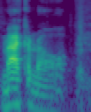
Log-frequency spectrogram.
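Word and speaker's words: Mackinac: mainland of maau Island it's spelled like maak but the locals there were just like no you can't say it that way it's Mao okay just in case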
